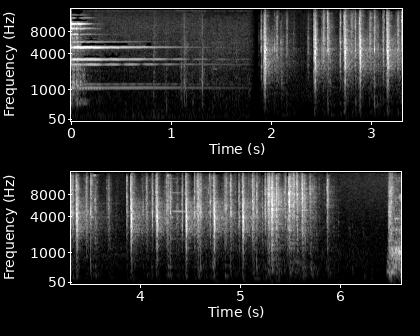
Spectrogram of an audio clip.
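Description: A typewriter clacks in rapid bursts of crisp, close keystrokes, with brief pauses between runs and a small bell-like ring near the start. An office sits quiet around it, with no talk.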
